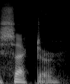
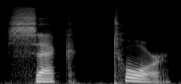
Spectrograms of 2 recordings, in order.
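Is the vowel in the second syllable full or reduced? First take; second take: reduced; full. First: The second syllable has a weak, reduced vowel. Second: The second syllable has a full 'or' vowel. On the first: "in conversation, we normally would say" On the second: "For spelling, let's pronounce it sector"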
